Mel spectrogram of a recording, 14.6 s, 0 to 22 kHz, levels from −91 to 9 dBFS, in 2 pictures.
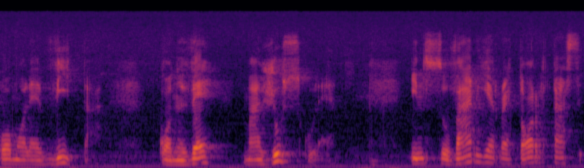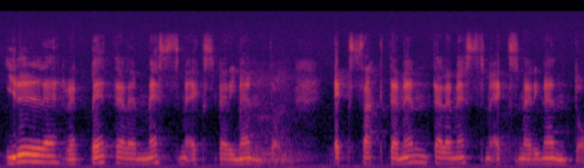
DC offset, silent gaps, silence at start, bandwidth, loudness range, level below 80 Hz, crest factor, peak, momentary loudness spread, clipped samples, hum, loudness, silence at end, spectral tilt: under 0.1%; none; 0 s; 17 kHz; 3 LU; -64 dBFS; 22 dB; -14 dBFS; 16 LU; under 0.1%; none; -33 LUFS; 0 s; -3 dB/octave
